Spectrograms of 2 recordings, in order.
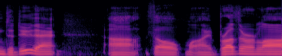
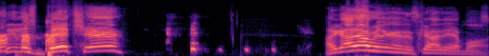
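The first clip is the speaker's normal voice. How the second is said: shrill, very loud yelling; 12 semitones higher, 18 dB louder than usual. Showing off his wallet while the other speaker tells him to stop: yelling. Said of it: "Stop yelling".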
